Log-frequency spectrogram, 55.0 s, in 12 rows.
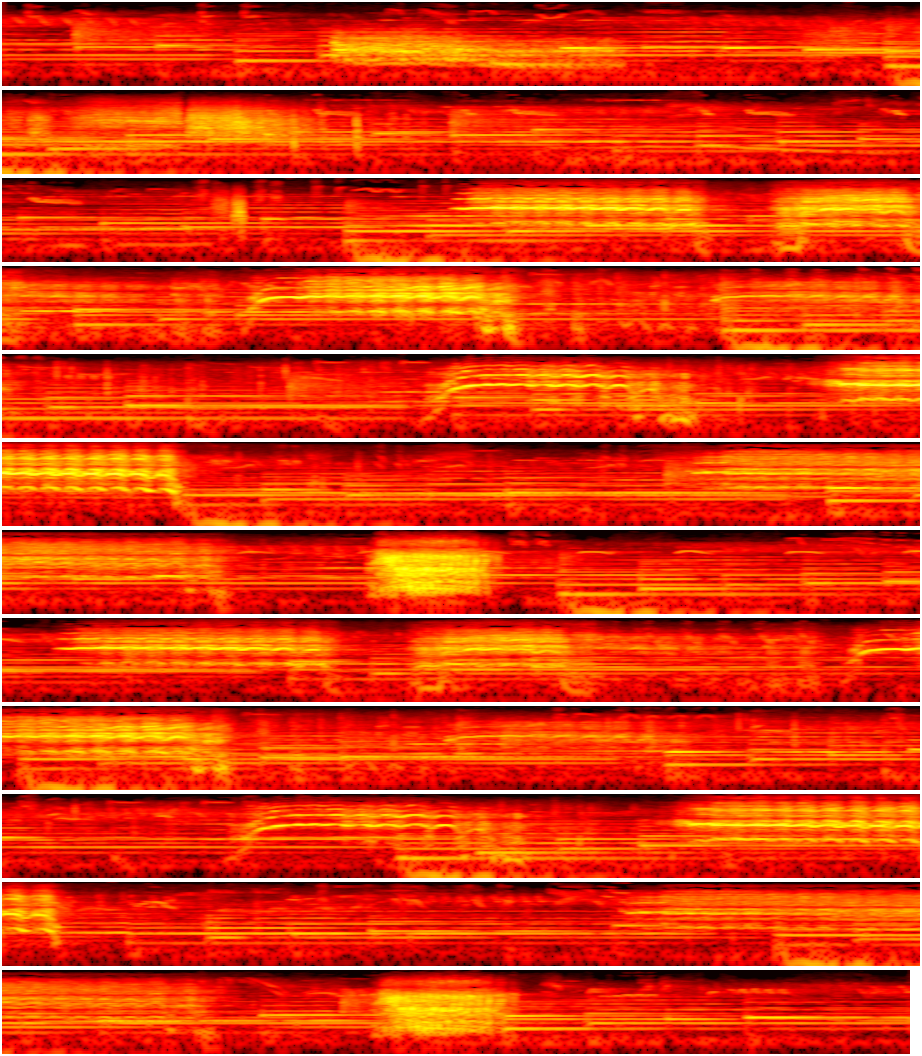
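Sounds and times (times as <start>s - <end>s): calm background music: 0.0s - 55.0s
horse whinnying: 11.5s - 16.6s, 17.5s - 18.4s, 20.5s - 23.9s, 26.3s - 28.8s, 29.4s - 30.1s, 32.4s - 37.9s, 39.0s - 40.0s, 42.5s - 44.0s, 44.7s - 46.2s, 49.0s - 51.6s, 52.3s - 53.1s.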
